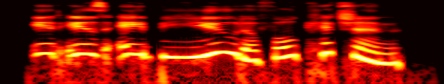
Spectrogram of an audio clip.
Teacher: stressed the word beautiful.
